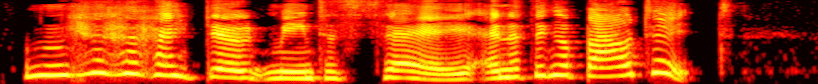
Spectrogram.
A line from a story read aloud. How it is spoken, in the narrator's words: the Pretenderette answered with an unpleasant giggle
